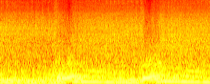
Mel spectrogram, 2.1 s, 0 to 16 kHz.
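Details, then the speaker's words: Renault R8 Gordini, freshly rebuilt engine on its first start-up and not yet run in: two crisp throttle blips rise and fall cleanly from a very stable, round idle with no stumble. Normal running. "là comme vous l'entendez on a un ralenti qui est plutôt très stable là il tourne plutôt bien rond alors qu'il est encore tout neuf"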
